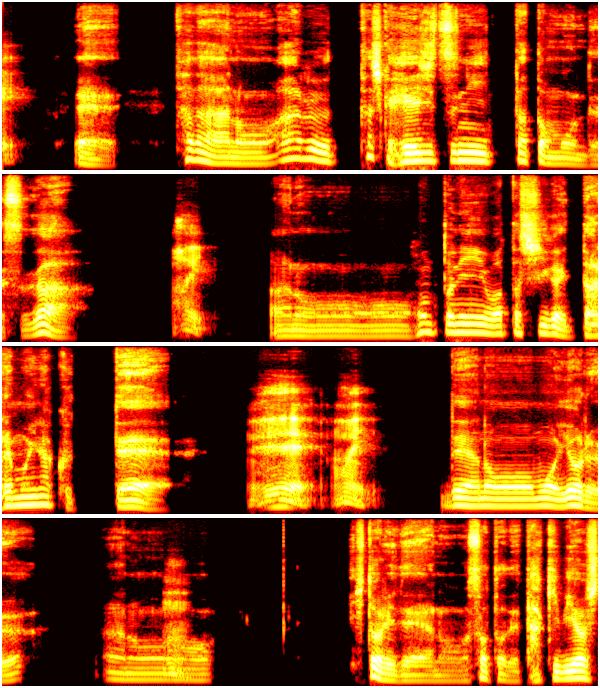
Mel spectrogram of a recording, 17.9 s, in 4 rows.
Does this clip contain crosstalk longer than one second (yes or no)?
no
